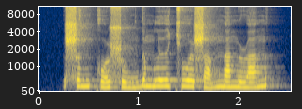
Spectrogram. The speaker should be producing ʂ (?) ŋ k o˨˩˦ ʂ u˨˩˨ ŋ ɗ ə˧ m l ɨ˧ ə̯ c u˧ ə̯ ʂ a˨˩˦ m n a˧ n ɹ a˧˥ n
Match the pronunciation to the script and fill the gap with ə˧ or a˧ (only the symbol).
ə˧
